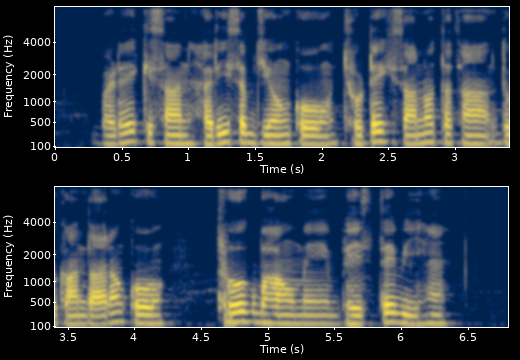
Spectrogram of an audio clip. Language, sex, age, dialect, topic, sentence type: Hindi, male, 18-24, Garhwali, agriculture, statement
